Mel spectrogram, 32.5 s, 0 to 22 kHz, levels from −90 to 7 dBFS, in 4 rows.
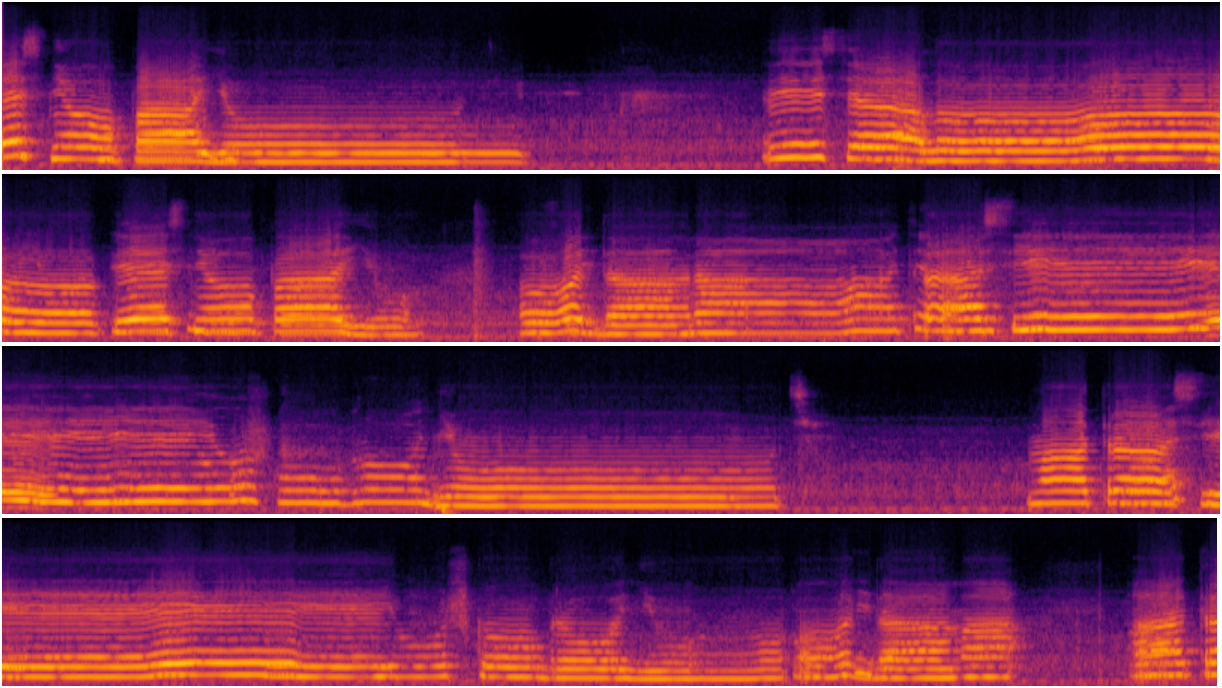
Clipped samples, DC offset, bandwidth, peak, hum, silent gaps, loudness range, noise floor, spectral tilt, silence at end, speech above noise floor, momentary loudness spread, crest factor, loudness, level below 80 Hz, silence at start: under 0.1%; under 0.1%; 10 kHz; -4 dBFS; none; none; 7 LU; -41 dBFS; -7 dB/octave; 0 s; 27 dB; 10 LU; 12 dB; -16 LUFS; -48 dBFS; 0 s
